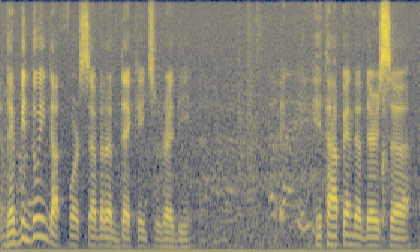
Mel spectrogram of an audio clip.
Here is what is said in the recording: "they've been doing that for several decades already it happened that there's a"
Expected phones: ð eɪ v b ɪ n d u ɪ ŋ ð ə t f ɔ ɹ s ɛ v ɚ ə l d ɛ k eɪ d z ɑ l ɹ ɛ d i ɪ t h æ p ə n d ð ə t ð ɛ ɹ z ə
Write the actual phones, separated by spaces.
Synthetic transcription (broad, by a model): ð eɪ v b ɪ n d u ɪ ŋ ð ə t f ɔ ɹ s ɛ v ɚ ə l d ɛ k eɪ d s ɑ l ɹ ɛ d i ɪ t h æ p ə n d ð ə t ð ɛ ɹ s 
